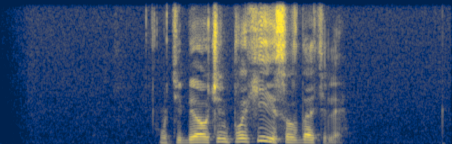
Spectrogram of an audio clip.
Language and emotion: Russian, angry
